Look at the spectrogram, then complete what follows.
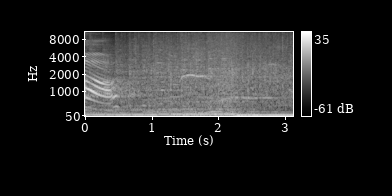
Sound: applauding

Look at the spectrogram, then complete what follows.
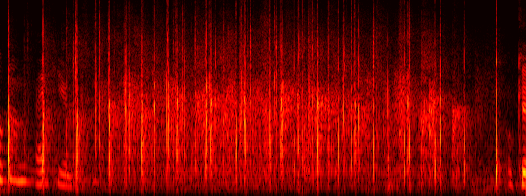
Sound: all applauding

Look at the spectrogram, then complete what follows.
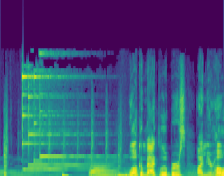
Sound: calm music; pleasant chime

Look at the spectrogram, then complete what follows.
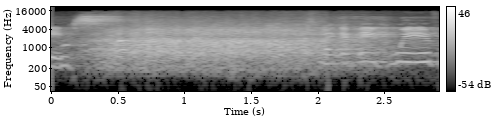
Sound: crowd laughing

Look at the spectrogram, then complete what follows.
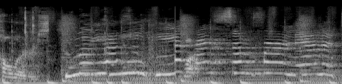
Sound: murmurs

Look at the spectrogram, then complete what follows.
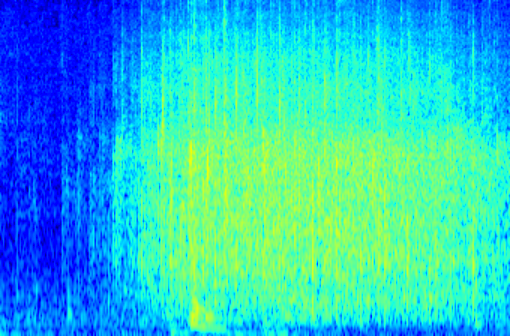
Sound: applause

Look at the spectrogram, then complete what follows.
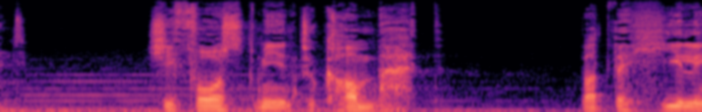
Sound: none

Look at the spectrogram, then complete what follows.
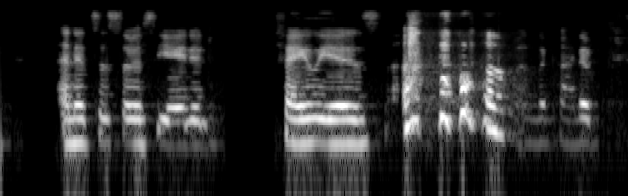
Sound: laughs

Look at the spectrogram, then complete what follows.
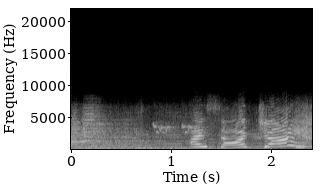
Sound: dramatic instrumental music; bird chirping

